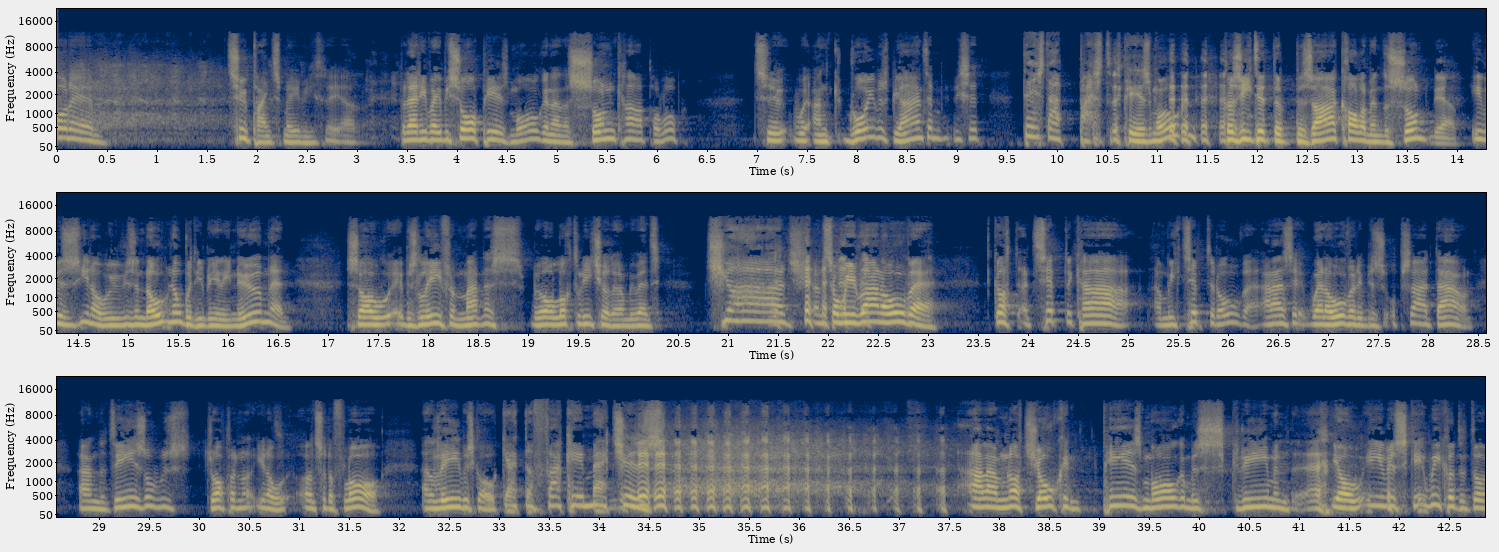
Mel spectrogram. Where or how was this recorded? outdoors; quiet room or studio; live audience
live audience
